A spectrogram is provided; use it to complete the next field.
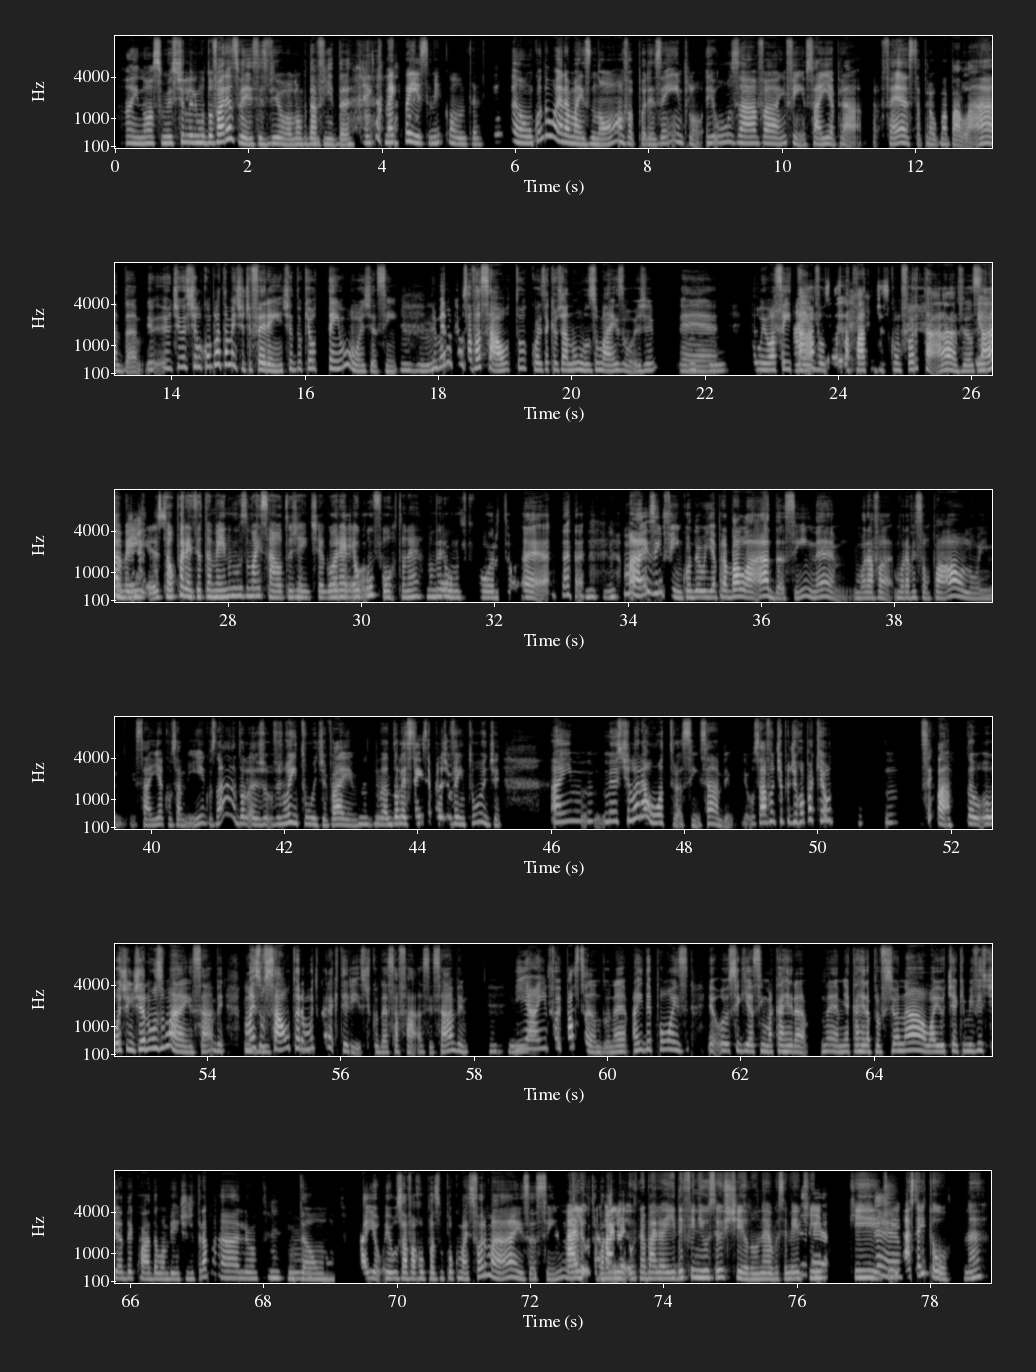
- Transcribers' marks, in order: other noise; laugh; tapping; chuckle; laugh
- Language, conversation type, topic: Portuguese, podcast, Como o seu estilo muda de acordo com o seu humor ou com diferentes fases da vida?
